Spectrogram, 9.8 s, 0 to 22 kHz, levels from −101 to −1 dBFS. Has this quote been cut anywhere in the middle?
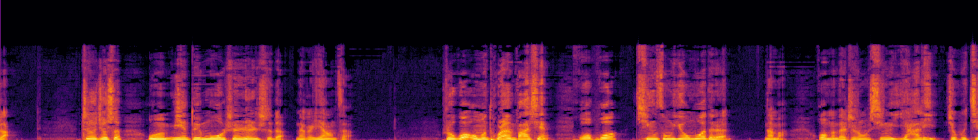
yes; 2 cuts; at 4.4 s, 5.7 s

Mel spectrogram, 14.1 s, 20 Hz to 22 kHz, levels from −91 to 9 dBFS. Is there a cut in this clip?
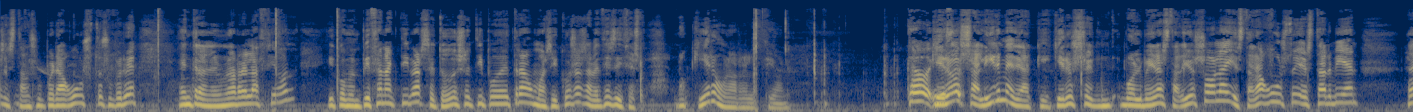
no; 0 cuts

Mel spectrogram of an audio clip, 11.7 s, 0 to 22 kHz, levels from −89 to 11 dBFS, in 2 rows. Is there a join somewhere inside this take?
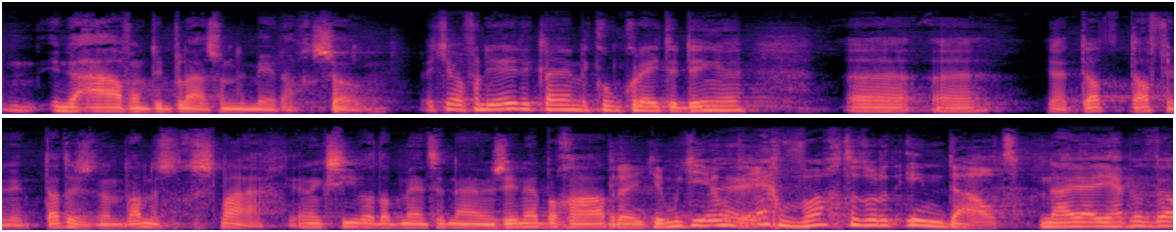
yes; 2 cuts; at 7.3 s, 8.9 s

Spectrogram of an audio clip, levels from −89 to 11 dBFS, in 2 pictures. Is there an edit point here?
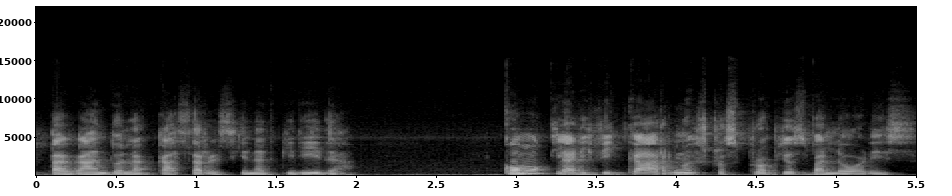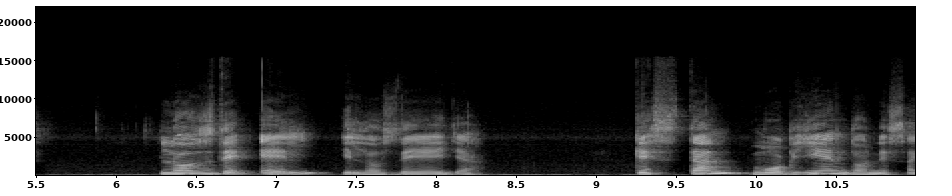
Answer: yes; 1 cut; at 2.9 s

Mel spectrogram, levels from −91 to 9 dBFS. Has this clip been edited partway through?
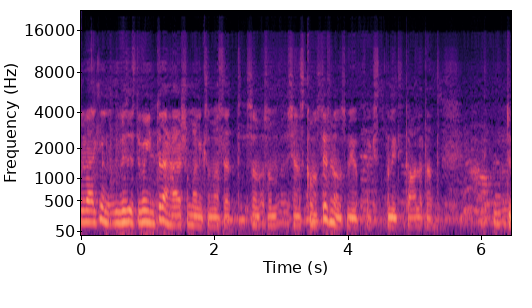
no; 0 cuts

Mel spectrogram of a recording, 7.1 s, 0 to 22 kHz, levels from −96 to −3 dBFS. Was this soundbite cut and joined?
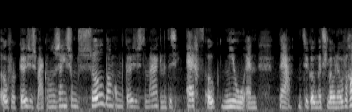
yes; 1 cut; at 3.2 s

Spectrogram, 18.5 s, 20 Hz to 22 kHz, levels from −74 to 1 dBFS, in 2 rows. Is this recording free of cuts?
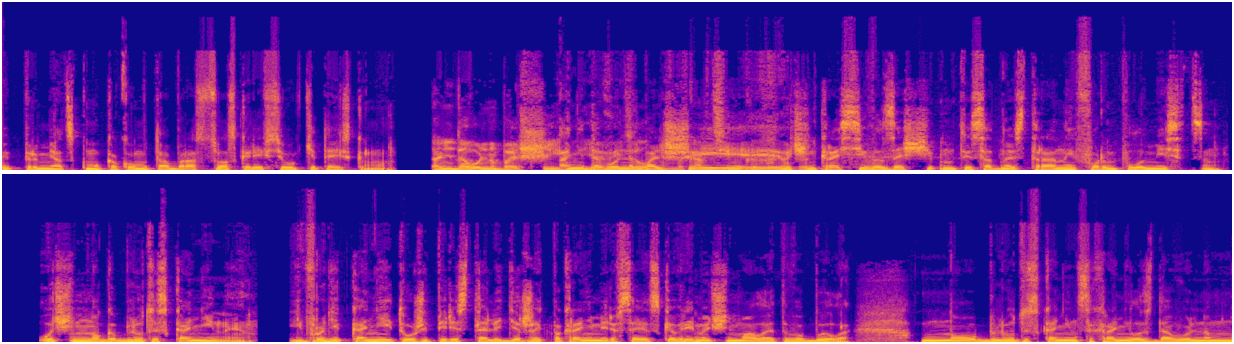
yes; 0 cuts

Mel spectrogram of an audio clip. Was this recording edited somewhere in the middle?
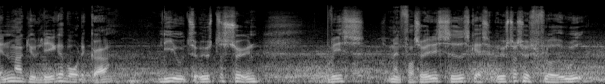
no; 0 cuts

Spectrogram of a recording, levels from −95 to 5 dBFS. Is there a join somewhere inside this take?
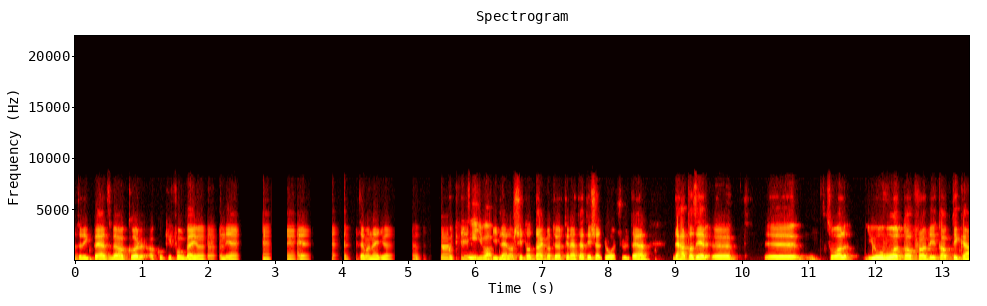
no; 0 cuts

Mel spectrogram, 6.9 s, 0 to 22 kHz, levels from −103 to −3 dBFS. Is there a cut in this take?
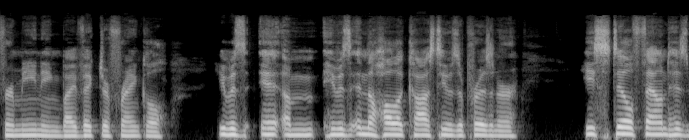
no; 0 cuts

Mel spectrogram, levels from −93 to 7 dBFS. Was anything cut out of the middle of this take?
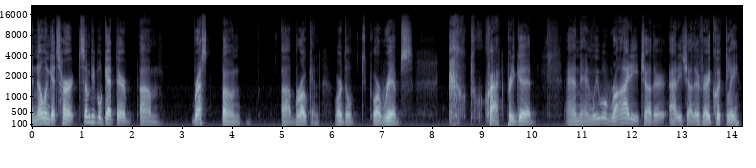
no; 0 cuts

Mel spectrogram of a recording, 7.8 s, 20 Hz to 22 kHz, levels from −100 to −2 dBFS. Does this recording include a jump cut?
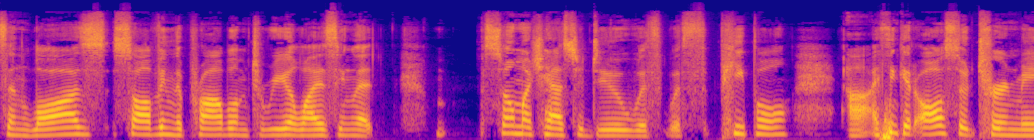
no; 0 cuts

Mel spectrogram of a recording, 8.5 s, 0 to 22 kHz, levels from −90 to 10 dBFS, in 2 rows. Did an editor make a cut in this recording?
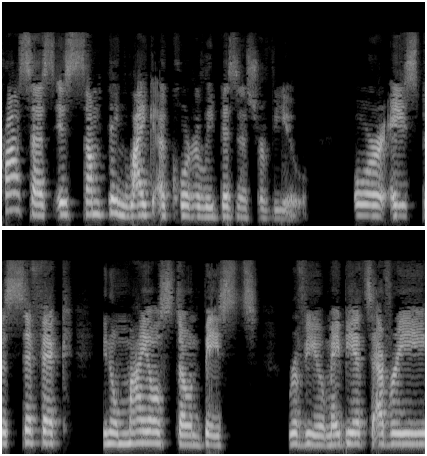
no; 0 cuts

